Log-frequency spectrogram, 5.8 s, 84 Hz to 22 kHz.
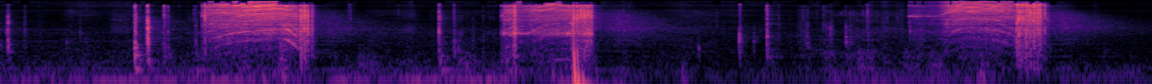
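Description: A power tool gun snugs down the wheel nuts on a 2019 Veloster, giving three loud, short bursts of whirring and rattling spaced a couple of seconds apart, with small clicks and handling noise between them.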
